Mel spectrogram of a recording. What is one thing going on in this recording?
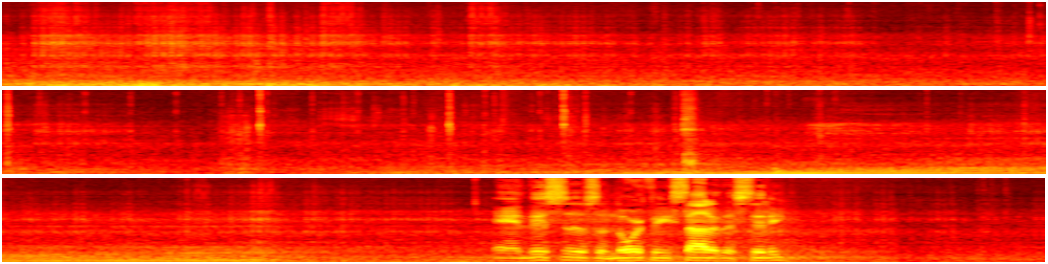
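A car rumbles steadily along a road, heard from inside.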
